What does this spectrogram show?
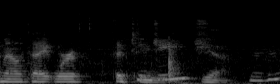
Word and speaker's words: malachite: I believe it's malachite. Yes. Yes, it is spelled like that.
